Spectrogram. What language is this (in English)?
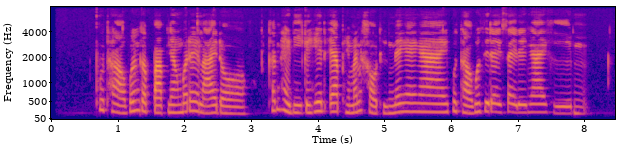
Thai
